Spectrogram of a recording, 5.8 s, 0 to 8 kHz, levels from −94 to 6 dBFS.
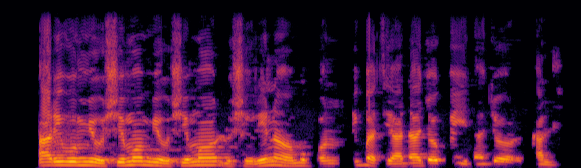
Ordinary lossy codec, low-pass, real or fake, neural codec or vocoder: none; 7.2 kHz; real; none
